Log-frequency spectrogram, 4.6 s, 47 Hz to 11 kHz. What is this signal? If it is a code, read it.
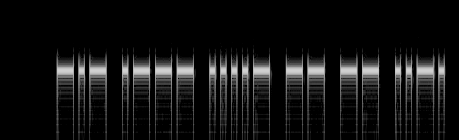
Morse code, heard as a keyed tone, about 22 wpm, 700 Hz. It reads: KJ4MMF
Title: USA Call Signs - 6 Characters - Repeated 3x - 22wpm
